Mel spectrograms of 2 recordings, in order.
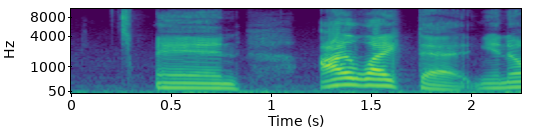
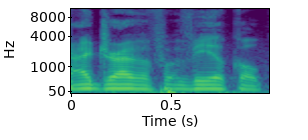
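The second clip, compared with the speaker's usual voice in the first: ordinary delivery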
